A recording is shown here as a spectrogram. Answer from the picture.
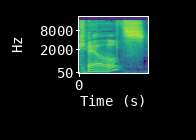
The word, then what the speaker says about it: Kelce: Und hier der Travis Kelce, ne, der Freund von Taylor Swift, also toll. – Heißt es nicht Kelce? – Nein, das ist ja auch, also er heißt ja wirklich Kelce.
